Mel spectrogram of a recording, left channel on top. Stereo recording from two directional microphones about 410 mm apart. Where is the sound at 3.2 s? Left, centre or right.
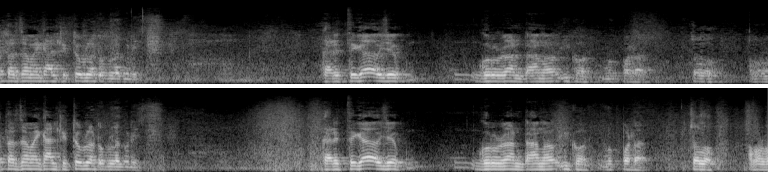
Right.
